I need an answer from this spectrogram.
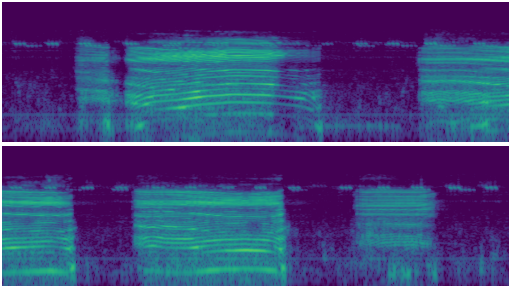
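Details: Four drawn-out, throaty roars from a big red deer stag at dusk in the marsh of Doñana, Huelva, Spain, each one to two seconds long with short pauses. He replies to farther stags near the camera while insects chirp rhythmically behind.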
